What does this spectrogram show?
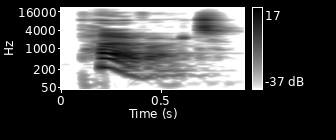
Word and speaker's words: pervert: pervert pervert pervert okay you can easily see that the first syllable receives it receives a stress how do i say i say pervert it's a noun it's a noun i told you when the stress is on the first syllable when the stress is on the first syllable it's a noun or an adjective but when it is on the second syllable it is a verb line two okay line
